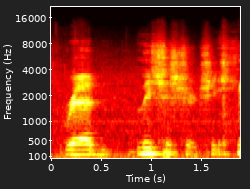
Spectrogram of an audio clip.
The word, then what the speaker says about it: Red Leicester: How to pronounce red Leicester cheese.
